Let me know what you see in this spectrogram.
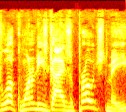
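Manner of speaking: ordinary talk, nothing marked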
